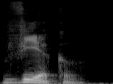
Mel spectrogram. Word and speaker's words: vehicle: Vehicle. Vehicle. The H is silent and we say vehicle.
